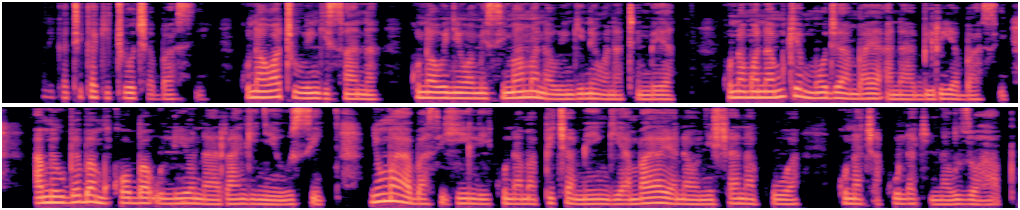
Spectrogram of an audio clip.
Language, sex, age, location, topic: Swahili, female, 25-35, Nairobi, government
